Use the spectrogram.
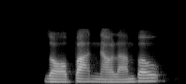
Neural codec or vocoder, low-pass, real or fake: codec, 24 kHz, 0.9 kbps, WavTokenizer, large speech release; 5.4 kHz; fake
